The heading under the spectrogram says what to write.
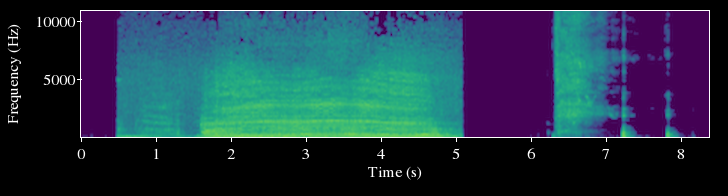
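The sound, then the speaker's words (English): The T-Rex roar from the 1993 film Jurassic Park, made from lion, crocodile and dog sounds: a rough, gravelly rumble swells into a loud, deep, bellowing cry held for several seconds, then after a pause come a few short, breathy snorts. “And then the pièce de résistance, the sound effect from 1993 that I remember freaking me out and watching my mum fly across the cinema, has to be the T-Rex from Jurassic Park. Come on, play it for me.”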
